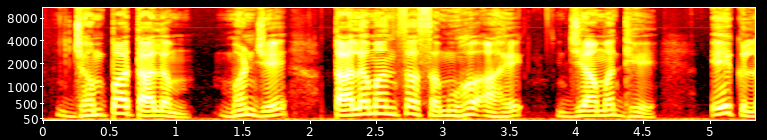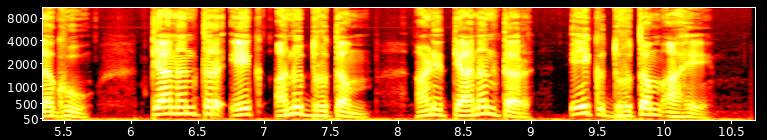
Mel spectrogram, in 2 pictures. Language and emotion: Marathi, neutral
